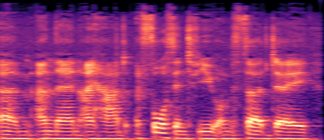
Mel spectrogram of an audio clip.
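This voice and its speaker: A university student, a man of about twenty from West London, describing his interviews in a measured way with frequent ums. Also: low voice, monotone, mellow, roomy sound, slight background noise. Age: around 20. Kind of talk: casual interview answers.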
